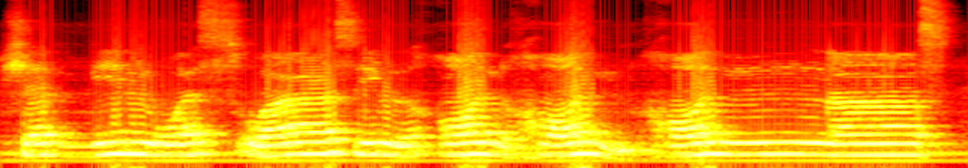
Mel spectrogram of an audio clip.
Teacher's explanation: جی خا موٹا بھی ہوگا، ہونٹ گول نہیں ہوگی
